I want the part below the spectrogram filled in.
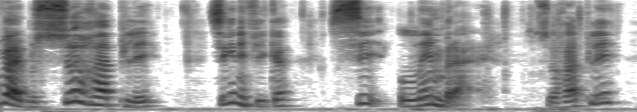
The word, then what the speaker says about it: se rappeler: A gente escreve com só um L, porque o som é se rappeler, se rappeler. Isso que você vai ver com até o R mais pra frente, que a gente tira o E e pronuncia simplesmente se rappeler. Claro que na escrita ele está ali, sempre presente, mas como tem só um R, a gente pronuncia o E muito rápido.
